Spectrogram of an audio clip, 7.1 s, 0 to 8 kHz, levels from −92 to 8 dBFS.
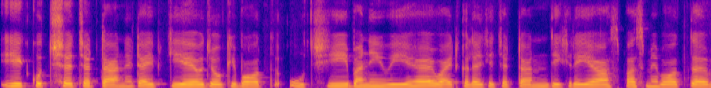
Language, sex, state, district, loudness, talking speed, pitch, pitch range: Hindi, female, Odisha, Khordha, -15 LUFS, 195 wpm, 205 Hz, 200-215 Hz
